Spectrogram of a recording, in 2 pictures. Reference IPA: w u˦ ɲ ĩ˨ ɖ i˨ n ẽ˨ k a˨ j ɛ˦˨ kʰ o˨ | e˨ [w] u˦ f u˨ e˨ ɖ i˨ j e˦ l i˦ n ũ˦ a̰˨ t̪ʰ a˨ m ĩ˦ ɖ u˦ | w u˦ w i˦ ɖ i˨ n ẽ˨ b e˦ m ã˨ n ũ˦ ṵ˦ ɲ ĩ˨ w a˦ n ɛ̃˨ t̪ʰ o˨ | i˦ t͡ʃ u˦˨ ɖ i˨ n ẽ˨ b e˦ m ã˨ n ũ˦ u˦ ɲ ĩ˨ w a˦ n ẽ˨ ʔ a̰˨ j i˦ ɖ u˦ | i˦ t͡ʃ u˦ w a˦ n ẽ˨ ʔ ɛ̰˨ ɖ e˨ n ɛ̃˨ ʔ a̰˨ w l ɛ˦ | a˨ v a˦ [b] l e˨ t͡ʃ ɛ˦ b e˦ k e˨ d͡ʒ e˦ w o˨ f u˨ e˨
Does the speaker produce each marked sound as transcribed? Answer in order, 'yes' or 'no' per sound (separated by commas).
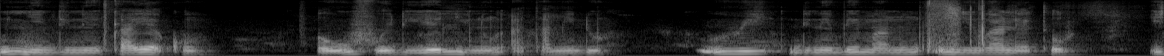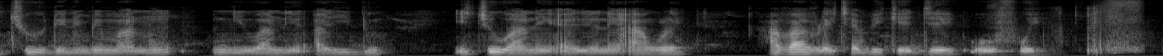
yes, no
